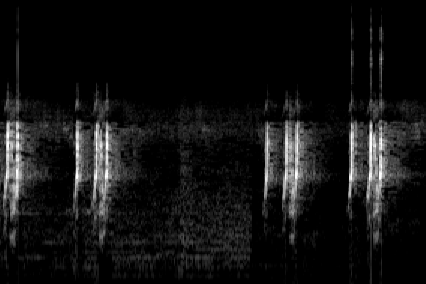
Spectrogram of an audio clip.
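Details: Domestic quail call, heard indoors: crisp triple-noted bursts, one sharp note then two fast ones, given four times with brief pauses between phrases.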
